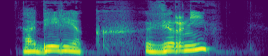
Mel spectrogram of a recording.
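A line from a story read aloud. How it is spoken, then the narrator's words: Hoarse, commanding, full of desire. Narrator (Russian): велел Эльдар хриплым от желания голосом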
